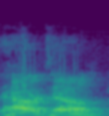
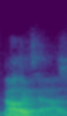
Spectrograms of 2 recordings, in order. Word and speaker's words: Hallertau: Two words that are very difficult for Nick to pronounce. Tettnanger. Yeah, and Nosferatu hops. Yes. It's Nosferatu. not Nosferatu. Hallertown. Hopsferatu. Yeah, it's Halleratu. Hallertown. Hallertau. Hallertau, yeah.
